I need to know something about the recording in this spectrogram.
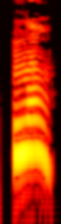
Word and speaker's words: На: Pronounced На. a short, clipped sound, like the na in nation, but shorter.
